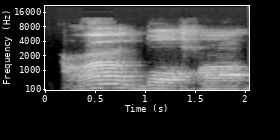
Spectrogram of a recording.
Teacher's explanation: Ha, hanya kurang apa ini menyempit, pita suaranya kurang menyempit di ha, karena di sini ada di tengah-tengah tenggorokan. Ha dan ha ini tengah-tengah tenggorokan sehingga pita suaranya menyempit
